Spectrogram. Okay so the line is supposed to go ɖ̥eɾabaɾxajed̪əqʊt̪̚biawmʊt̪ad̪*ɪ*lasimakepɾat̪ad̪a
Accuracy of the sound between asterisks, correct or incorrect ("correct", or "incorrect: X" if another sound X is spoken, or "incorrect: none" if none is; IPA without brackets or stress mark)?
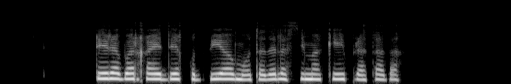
correct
